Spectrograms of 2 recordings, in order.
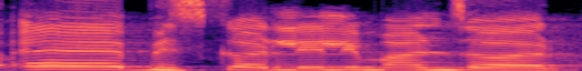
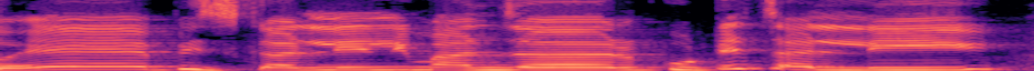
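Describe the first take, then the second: First: Retelling the scream in a mild mock yell, a bit higher. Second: Slow teasing line with laughter breaking in; laughing tease. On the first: Parth calling out to Kavya, who is ignoring him, in a mild mock yell. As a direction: call out ए भिस्कारलेली मांजर as a half-hearted retold shout. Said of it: "जोरात किंचाळत म्हणतो". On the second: Retold or imitated. Parth mocking Kavya as she leaves the room, laughing. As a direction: laugh through the taunt ए भिस्कारलेली मांजर. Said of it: "हसायला लागतो आणि म्हणतो".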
